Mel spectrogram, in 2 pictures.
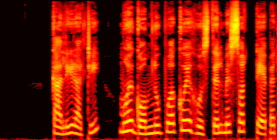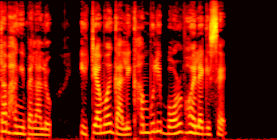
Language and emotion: Assamese, fearful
